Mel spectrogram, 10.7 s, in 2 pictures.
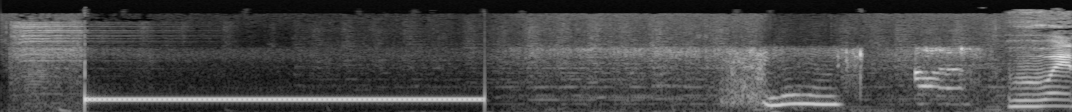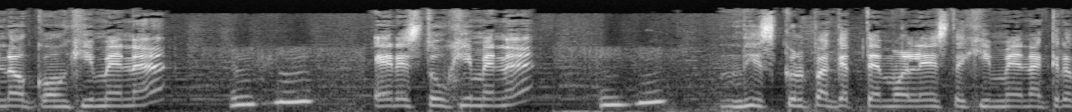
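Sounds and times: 
telephone dial tone: 0.4s - 2.4s
speech: 5.0s - 10.7s.

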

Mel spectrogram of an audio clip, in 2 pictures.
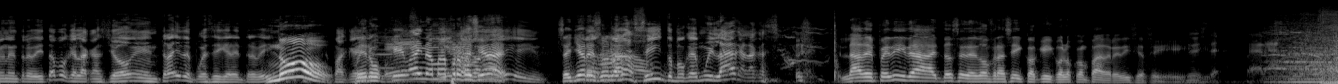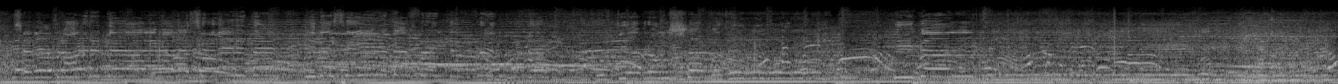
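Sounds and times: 
speech: 0.0s - 13.9s
laughter: 7.4s - 8.4s, 12.6s - 26.7s
crowd of fans screaming: 12.6s - 26.7s.

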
